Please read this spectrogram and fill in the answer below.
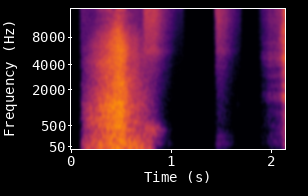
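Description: A single whoosh transition sound effect for a news bulletin's segment change, swelling up and fading out within about a second.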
